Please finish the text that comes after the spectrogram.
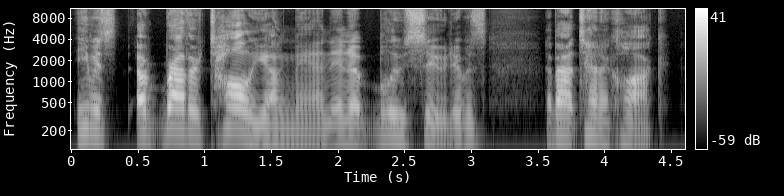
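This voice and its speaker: Man as jilted young woman, anxious, proud, hesitant, pleading, raised pitch, storybook reading, close dry sound. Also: very animated, moderate pace, fairly bright tone, no echo. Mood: urgent pleading. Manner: pleading, hesitant, breaking off mid-sentence.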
